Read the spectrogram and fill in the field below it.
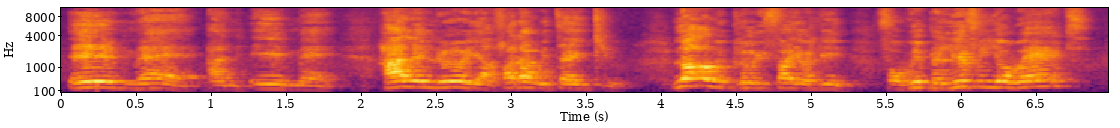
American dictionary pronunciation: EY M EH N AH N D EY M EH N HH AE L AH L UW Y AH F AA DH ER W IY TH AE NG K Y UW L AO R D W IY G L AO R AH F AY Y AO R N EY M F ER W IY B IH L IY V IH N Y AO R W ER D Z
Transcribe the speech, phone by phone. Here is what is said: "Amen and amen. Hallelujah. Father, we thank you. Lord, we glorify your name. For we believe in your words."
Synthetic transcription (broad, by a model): EY M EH N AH N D EY M EH N HH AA L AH L UW Y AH F AA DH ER W IY T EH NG K Y UW L AO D W IY G L AO R AH F AY Y AO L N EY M F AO W IY B IH L IY V IH N Y AO W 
